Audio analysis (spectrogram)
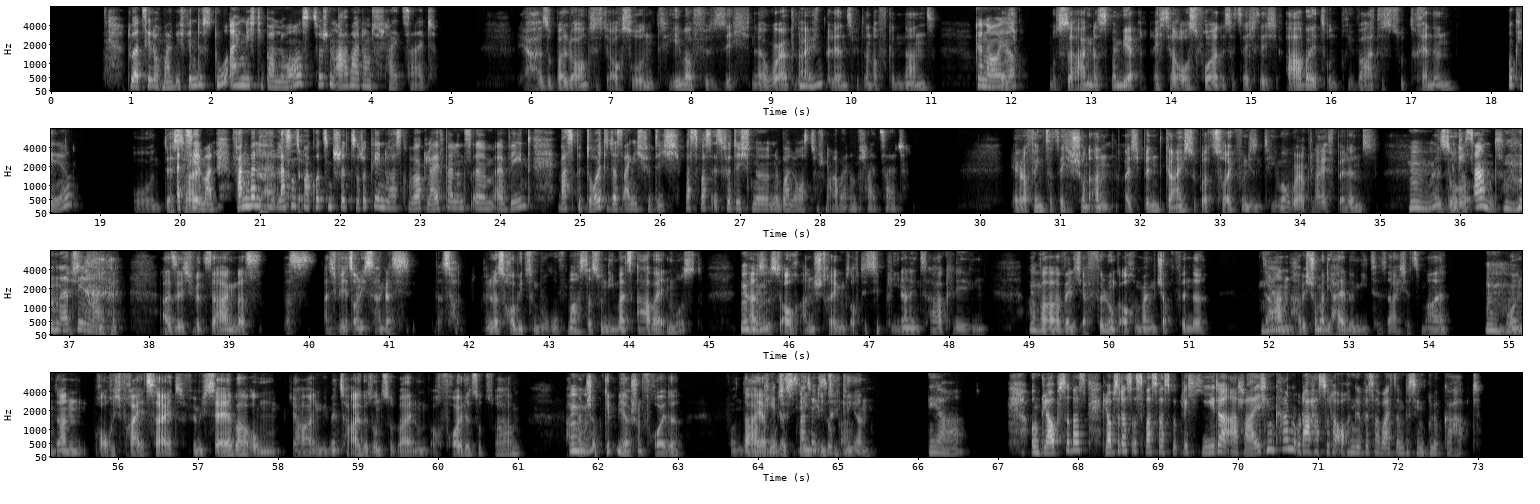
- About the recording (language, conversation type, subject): German, podcast, Wie findest du eine gute Balance zwischen Arbeit und Freizeit?
- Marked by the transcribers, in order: laugh; laugh; laughing while speaking: "Erzähl mal"; other background noise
